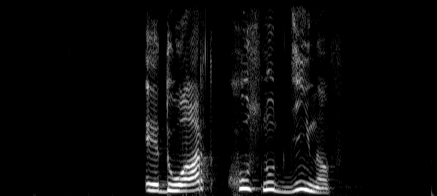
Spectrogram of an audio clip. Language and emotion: Russian, angry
